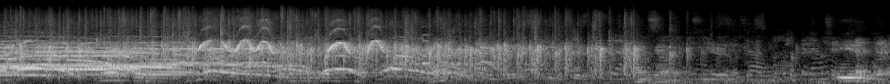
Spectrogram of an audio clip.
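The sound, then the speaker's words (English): Audience applause at a prom as students enter for the final judging of prom king and prom queen, a dense sustained clapping with cheering voices and whoops over it, easing slightly toward the end. “let's have a nice big hand for your students as they come in for the final judging of Prom King and Prom Queen.”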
